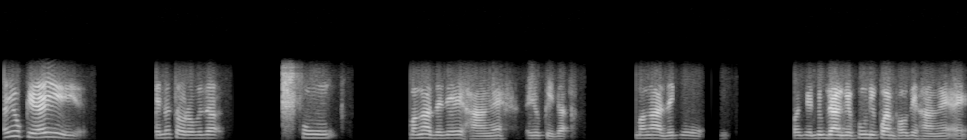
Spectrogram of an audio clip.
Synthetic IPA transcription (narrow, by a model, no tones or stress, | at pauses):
ɐjukːeaj | ajnɐtawɾabɐdɐ | pʰuŋ | mɐŋadadeajhaŋeɐjukːedɐ | mɐŋadaɡi | ojɡenuk̚daŋɡepuŋnipajnpʰawdeɦaŋeʔa̰j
